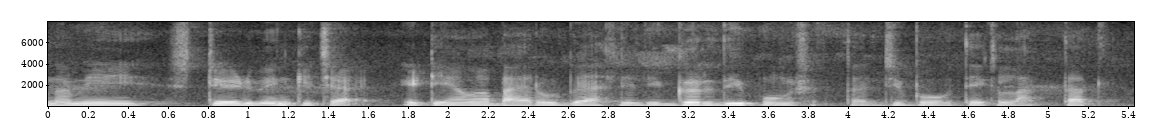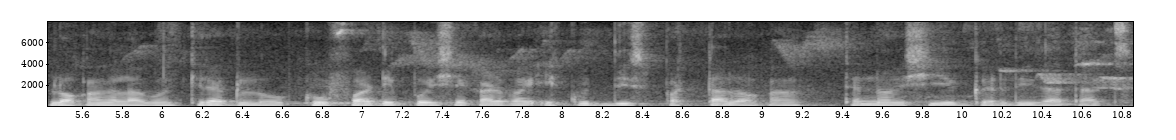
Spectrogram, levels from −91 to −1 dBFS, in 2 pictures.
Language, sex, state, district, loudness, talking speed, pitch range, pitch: Konkani, male, Goa, North and South Goa, -19 LUFS, 160 wpm, 125-135 Hz, 130 Hz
